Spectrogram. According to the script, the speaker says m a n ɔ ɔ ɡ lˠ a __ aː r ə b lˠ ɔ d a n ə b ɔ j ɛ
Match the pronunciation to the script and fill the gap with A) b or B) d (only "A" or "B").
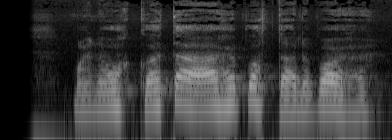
B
